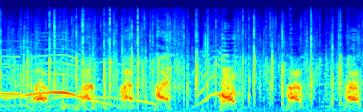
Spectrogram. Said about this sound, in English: Okay, that's Clem, and her owner says barking is how she claps.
